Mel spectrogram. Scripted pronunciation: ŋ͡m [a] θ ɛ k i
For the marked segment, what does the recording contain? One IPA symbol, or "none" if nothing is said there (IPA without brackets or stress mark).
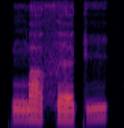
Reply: a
